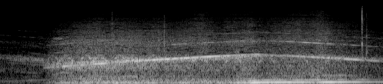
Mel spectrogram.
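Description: Sirens of several police patrol cars wail loudly and steadily while chasing a Cayman through a Bunnings car park just north of Newcastle, a rising tone sweeping over heavy engine and traffic rumble, with no voices present.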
